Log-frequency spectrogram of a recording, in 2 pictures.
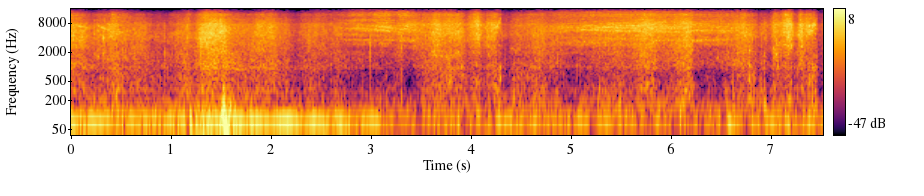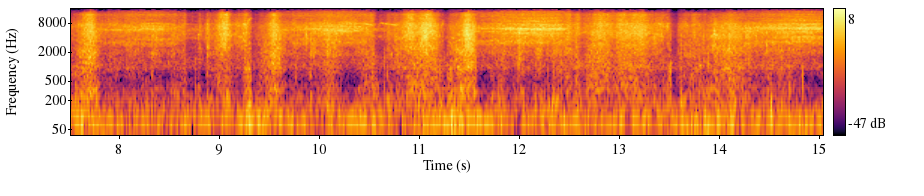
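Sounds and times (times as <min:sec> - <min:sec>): wind rumble on microphone: 0:00.0 - 0:05.7
camp gear rustling and crinkling: 0:00.0 - 0:15.0.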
